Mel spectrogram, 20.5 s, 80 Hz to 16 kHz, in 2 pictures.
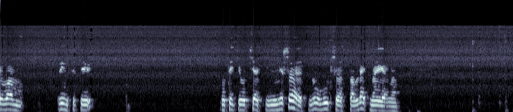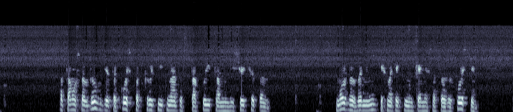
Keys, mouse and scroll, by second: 1.2-2.5 middle drag, 6.6-7.6 middle drag, 9.5 shift+middle click, 10.3-11.7 middle drag, 13.7-16.1 middle drag, 16.7 middle click, 17.3-18.3 shift+middle drag, 19.3-20.5 middle drag.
